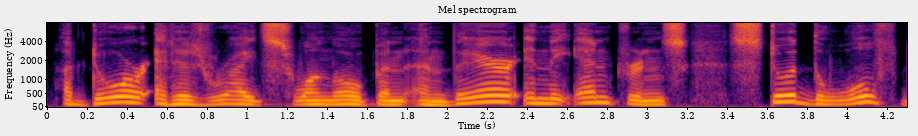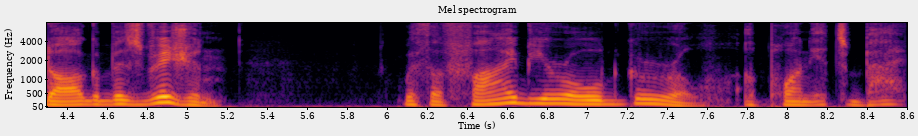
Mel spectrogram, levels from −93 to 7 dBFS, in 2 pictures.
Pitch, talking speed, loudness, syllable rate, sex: 140 Hz, 195 wpm, -17 LUFS, 4.7 syllables/s, male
